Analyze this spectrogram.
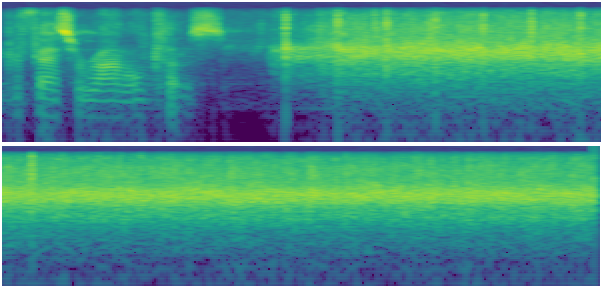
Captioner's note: applause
